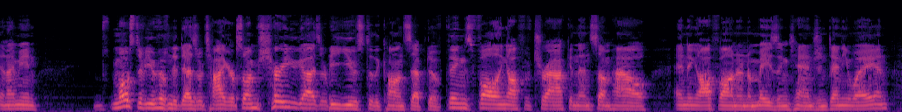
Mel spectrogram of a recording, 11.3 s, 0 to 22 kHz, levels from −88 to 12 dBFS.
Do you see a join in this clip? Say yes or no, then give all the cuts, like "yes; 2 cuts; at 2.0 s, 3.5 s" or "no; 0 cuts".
yes; 4 cuts; at 2.1 s, 3.0 s, 4.1 s, 5.5 s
